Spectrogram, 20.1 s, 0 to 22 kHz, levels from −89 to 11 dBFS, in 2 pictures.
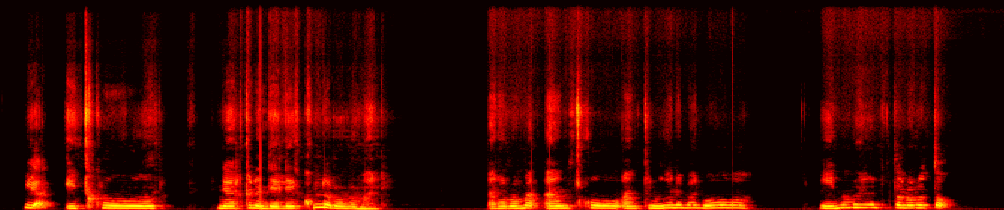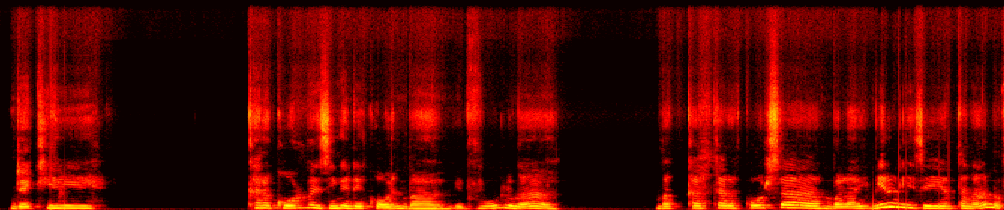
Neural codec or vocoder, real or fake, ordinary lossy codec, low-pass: none; real; none; none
